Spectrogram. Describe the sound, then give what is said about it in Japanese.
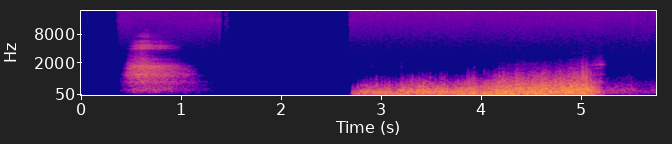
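A short soft breath is drawn in, then after a pause a long, airy exhale blows right against the microphone with a rushing, breathy texture before fading out. No one speaks. “吐息を浴びるたびに徐々にリラックスと脱力が広がっていくの感じて。”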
